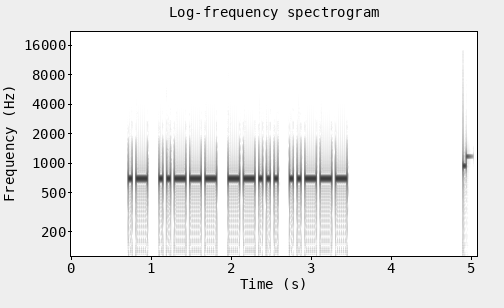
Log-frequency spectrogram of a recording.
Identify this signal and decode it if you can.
Morse code, heard as a keyed tone, about 25 wpm, 700 Hz. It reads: A272
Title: Common Cut Numbers - 4-Digit 25wpm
